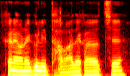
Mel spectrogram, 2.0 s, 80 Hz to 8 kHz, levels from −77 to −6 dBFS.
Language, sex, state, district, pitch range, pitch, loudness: Bengali, male, West Bengal, Cooch Behar, 110-120 Hz, 115 Hz, -15 LUFS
